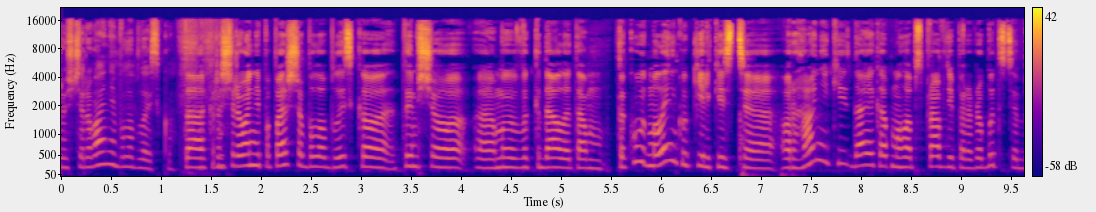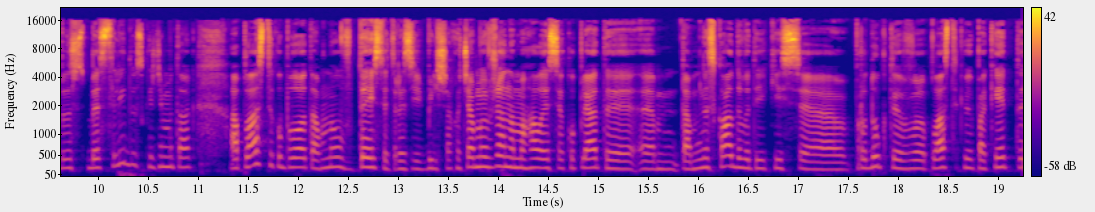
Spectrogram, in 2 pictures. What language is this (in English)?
Ukrainian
